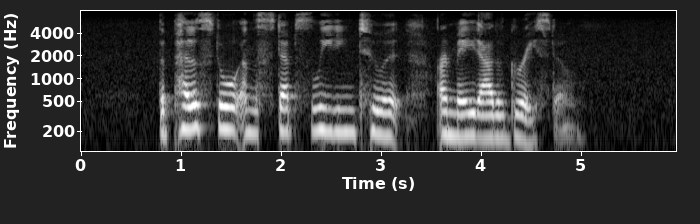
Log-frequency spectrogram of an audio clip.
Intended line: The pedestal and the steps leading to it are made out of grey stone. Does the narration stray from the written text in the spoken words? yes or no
no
